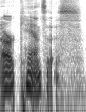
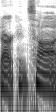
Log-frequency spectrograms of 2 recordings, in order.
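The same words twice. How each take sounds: First: The word ends like 'Kansas', with a z sound. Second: The word ends in an open 'saw' sound. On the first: "not Arkansas? ... It's just Kansas with an AR in front of it" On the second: "So why is it Arkansas"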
